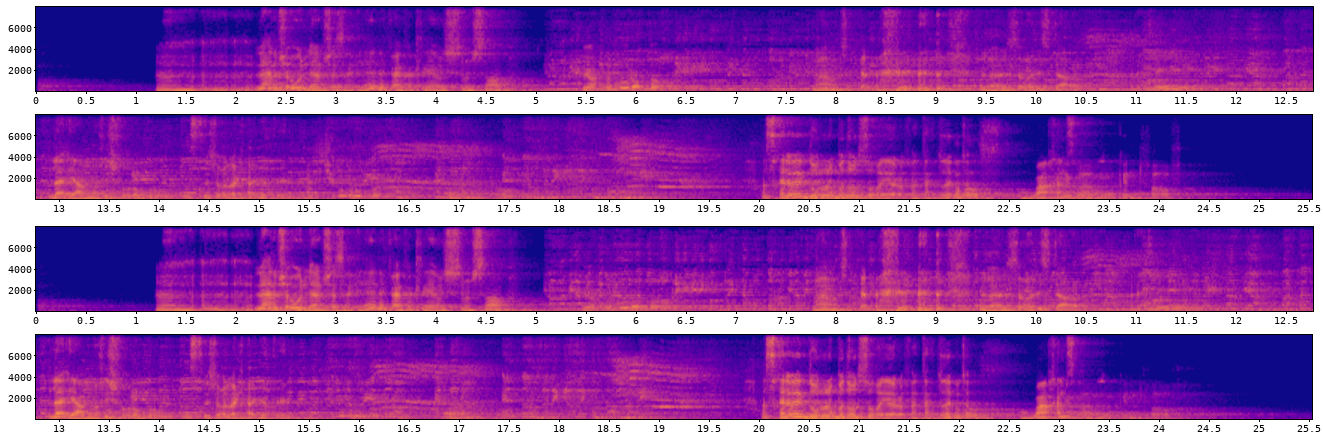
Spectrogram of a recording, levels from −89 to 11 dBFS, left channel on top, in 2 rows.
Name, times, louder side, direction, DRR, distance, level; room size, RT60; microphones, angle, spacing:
voice 1, 1.2-4.8 7.8-10.5 10.9-11.1 12.9-15.4 16.8-17.3 19.8-22.3 22.6-23.3, right 3 dB, 20° right, 10 dB, 0.4 m, -27 dB
sound 1, 5.1-19.0, right 1 dB, 40° right, 1.1 m, -37 dB
voice 2, 5.5-6.3 11.1-11.7 15.4-16.3 17.3-17.9 21.9-22.4 22.9-24.2, left 3 dB, 40° left, 6 dB, 0.5 m, -33 dB
sound 2, 7.8-20.3, right 3 dB, 70° right, 2.3 m, -45 dB
9.3 x 8.3 x 7.5 m, 2.7 s
head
